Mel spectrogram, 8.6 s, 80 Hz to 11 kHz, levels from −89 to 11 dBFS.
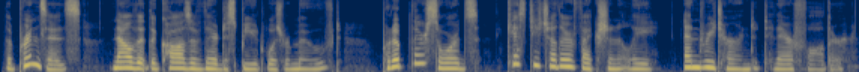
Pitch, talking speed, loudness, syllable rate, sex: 220 Hz, 170 wpm, -19 LUFS, 5.5 syllables/s, female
